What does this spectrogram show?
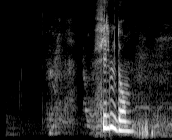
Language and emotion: Russian, neutral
